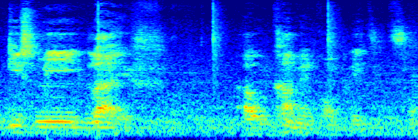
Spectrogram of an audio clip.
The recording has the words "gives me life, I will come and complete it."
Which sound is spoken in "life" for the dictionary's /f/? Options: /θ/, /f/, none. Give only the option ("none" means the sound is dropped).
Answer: /f/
